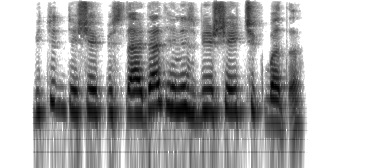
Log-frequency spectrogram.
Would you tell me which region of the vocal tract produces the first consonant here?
lips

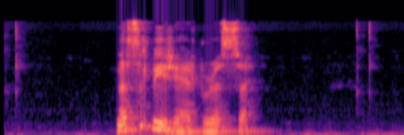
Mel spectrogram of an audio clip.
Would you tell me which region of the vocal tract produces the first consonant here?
tongue tip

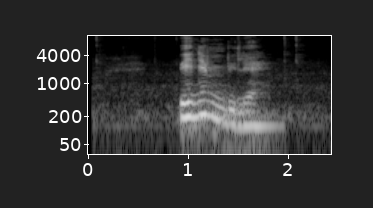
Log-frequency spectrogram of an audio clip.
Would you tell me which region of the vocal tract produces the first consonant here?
lips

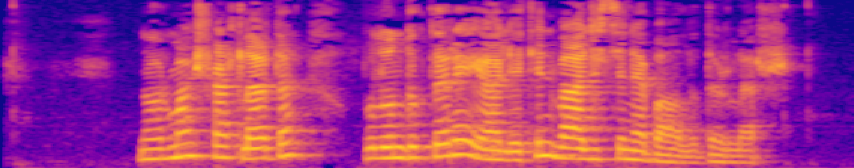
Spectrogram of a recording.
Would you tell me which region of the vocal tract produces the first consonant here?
tongue tip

